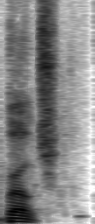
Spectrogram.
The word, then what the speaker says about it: brooch: and the WBC brooch. I'm probably saying that wrong. – Yeah, it's right, brooch.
